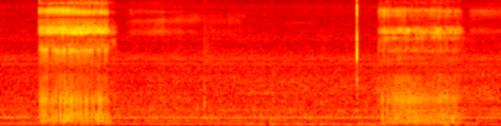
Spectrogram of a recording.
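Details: Pet napping after playtime: two loud rasping, buzzing snoring breaths about four seconds apart, with quiet breathing between them, ordinary snoring.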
